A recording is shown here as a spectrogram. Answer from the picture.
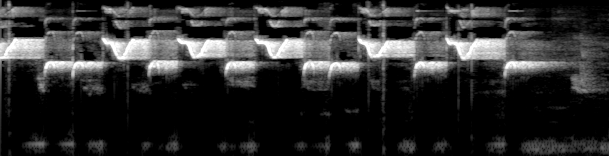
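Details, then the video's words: Kinoi, a tropical bird, giving a loud, harsh call: high two-part phrases, a slurred dipping note followed by a lower flat note, repeated in quick succession, fading at the end. "Suara cadas burung kinoi"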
